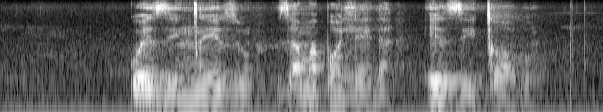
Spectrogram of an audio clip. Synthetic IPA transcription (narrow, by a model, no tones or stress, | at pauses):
k̬weziŋ͡ǀʱezuzamab̥ʱɔɮɛla | eziǀɔːɓɔ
